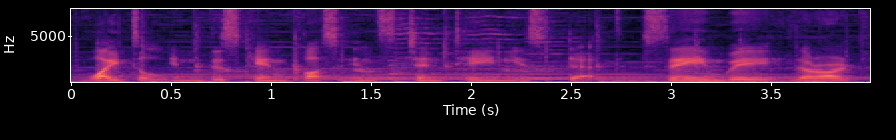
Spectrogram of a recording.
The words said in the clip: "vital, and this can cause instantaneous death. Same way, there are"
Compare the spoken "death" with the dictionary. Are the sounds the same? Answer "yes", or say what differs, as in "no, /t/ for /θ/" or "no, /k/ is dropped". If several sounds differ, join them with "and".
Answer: no, /t/ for /θ/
